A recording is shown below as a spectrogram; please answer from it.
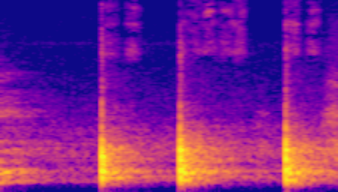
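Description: Pen strokes on paper come as three short, crisp taps about half a second apart, close and fairly quiet, while numbers are written by hand during a maths exercise.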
